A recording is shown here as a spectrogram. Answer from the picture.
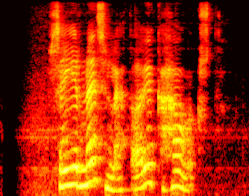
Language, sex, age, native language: Icelandic, female, 20-29, Icelandic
